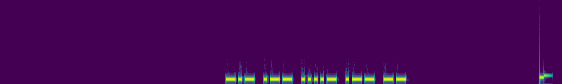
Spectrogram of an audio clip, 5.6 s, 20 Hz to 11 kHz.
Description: Morse code, heard as a keyed tone, about 38 wpm, 700 Hz. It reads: KW4WM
